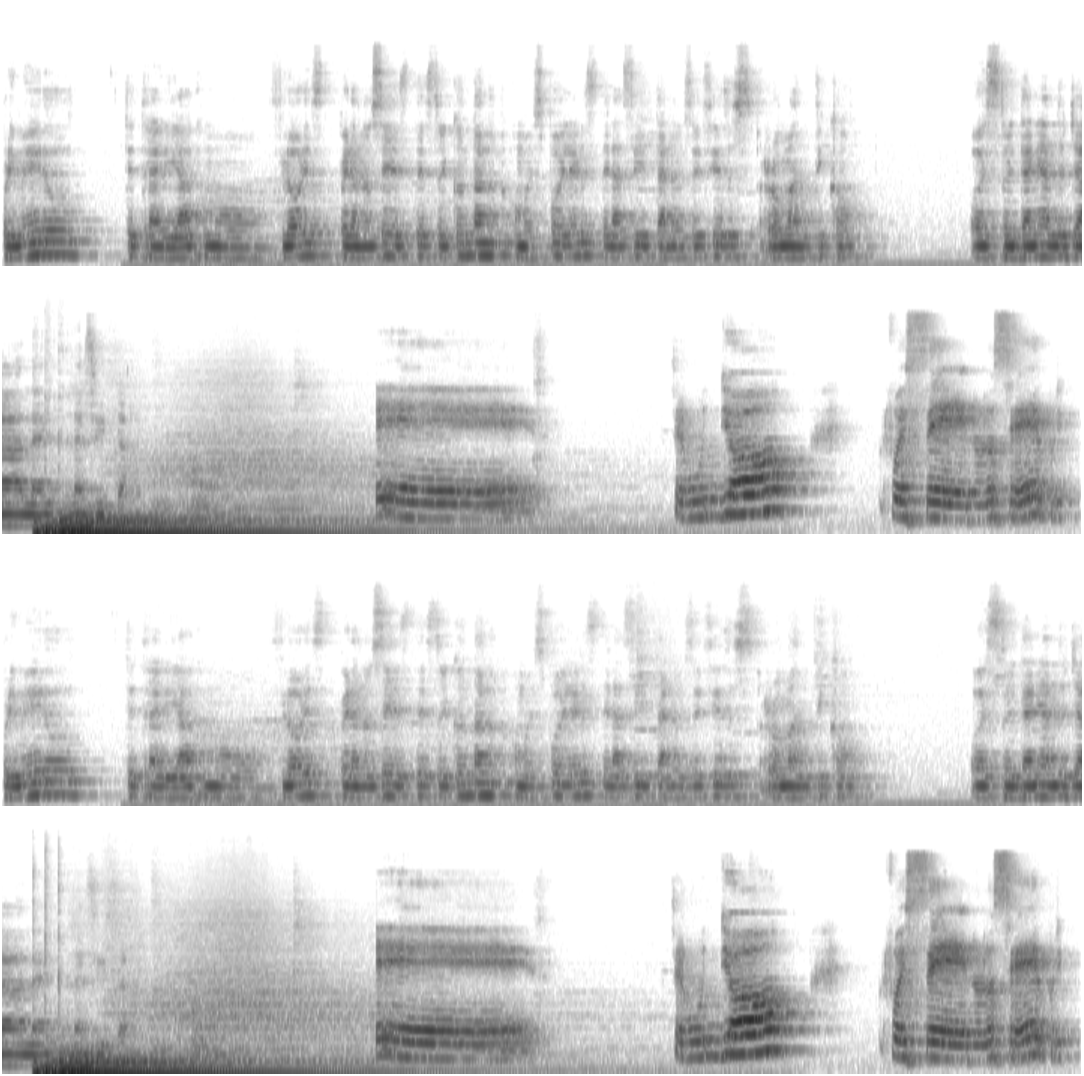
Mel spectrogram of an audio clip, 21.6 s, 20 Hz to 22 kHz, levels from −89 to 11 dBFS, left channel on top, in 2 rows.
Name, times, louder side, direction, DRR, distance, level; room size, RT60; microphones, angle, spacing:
voice 1, 0.0-0.8 1.2-8.5 9.7-12.1, left 2 dB, 75° left, 1.6 m, -30 dB
sound 1, 1.9-2.8 4.5-4.6 11.1-15.8, equal, 75° right, 0.7 m, -18 dB
voice 2, 14.5-16.1 17.5-18.8 19.6-21.4, right 3 dB, 20° right, 0.5 m, -21 dB
16.0 x 7.6 x 2.4 m
head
